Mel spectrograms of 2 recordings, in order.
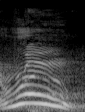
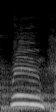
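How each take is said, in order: First: The word is said loudly, with strong force. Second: The word is said softly, without force. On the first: The speaker calls it right. "you've got to say it with authority" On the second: The speaker calls it wrong. "Don't say room"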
